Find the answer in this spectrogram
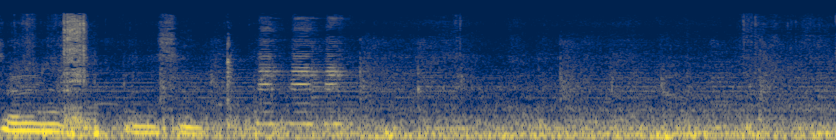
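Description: Busy street background: a steady low vehicle engine rumble mixed with background voices and music.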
